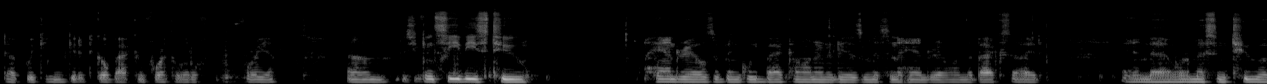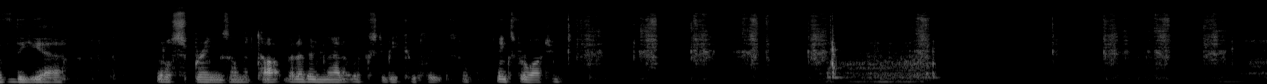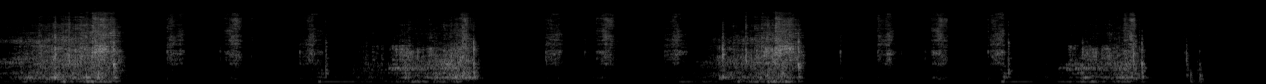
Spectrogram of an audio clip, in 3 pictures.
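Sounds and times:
model train motor whirring: 18.4 - 22.0, 23.7 - 30.2, 30.8 - 33.4, 34.1 - 36.8.

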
